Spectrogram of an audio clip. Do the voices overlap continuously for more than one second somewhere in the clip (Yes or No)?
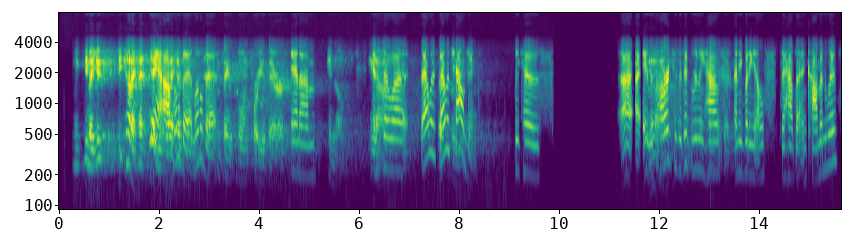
Yes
